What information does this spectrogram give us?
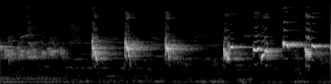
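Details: Sooty-headed bulbul song used as a lure to provoke other bulbuls: a low chattering phrase, then a run of short, bubbly, slurred notes, each starting with a sharp onset, with faint low hum beneath.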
